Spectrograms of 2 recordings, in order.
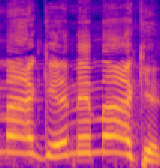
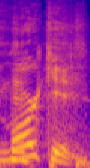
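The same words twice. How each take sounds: First: The R sound after the vowel is dropped. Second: The R sound after the vowel is pronounced. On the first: The speaker claims to be a local. "I meant Market" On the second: The speaker gives himself away as an outsider. "you said Market"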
